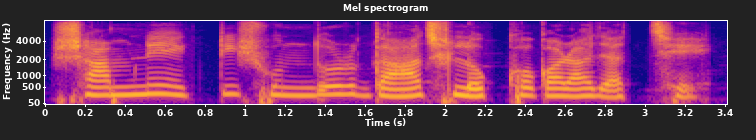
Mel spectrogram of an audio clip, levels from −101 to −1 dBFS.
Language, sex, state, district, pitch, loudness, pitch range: Bengali, female, West Bengal, Alipurduar, 245 Hz, -20 LUFS, 220-265 Hz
